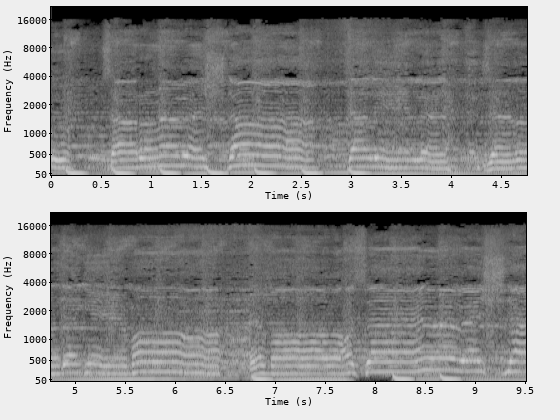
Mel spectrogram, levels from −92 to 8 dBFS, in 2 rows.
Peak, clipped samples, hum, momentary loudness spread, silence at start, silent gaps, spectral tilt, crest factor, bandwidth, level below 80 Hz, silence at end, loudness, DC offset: -6 dBFS; under 0.1%; none; 3 LU; 0 s; none; -4.5 dB/octave; 12 dB; 17 kHz; -24 dBFS; 0 s; -18 LUFS; under 0.1%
